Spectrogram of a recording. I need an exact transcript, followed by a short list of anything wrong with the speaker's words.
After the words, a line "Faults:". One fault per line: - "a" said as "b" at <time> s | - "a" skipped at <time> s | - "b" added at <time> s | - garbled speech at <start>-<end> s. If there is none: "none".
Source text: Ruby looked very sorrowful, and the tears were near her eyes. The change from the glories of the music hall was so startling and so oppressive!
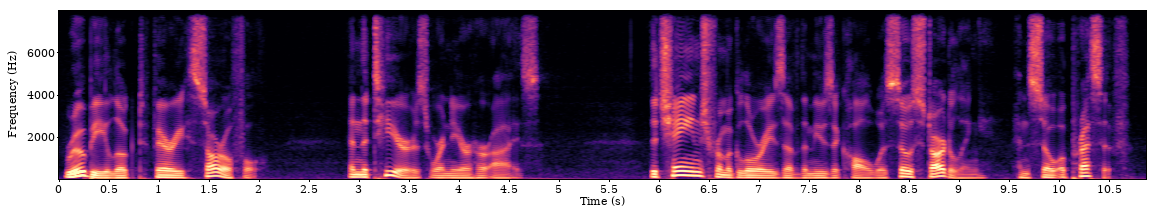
Ruby looked very sorrowful, and the tears were near her eyes. The change from a glories of the music hall was so startling and so oppressive!
Faults:
- "the" said as "a" at 6.7 s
